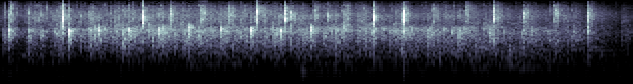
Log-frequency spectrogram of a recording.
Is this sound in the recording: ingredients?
no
